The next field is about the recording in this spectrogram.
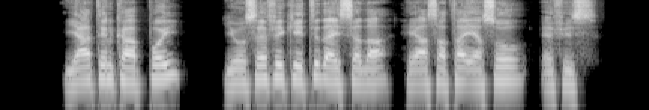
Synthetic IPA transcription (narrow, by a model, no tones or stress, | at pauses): jaːt̪ɪnkaːpːɔj | jo̞ːseːfɪkiːt̪ːɪd̪ɐjsːɐd̪ɐhɛɐsɐt̪ɐɐsoːɛfɪs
